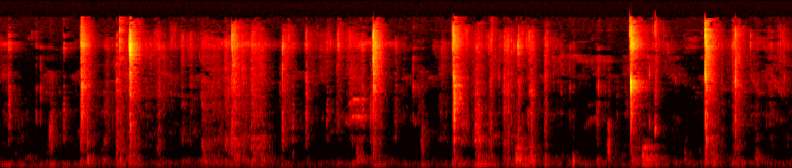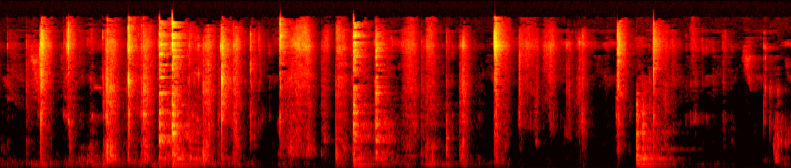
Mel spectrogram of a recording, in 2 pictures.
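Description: Close-up eating sounds: irregular wet mouth clicks and smacks as a mouthful of rice, fried duck egg and cucumber is chewed, busiest about two-thirds of the way through.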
